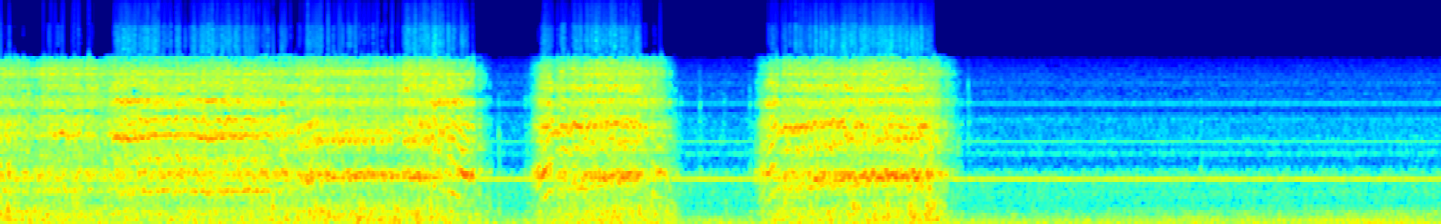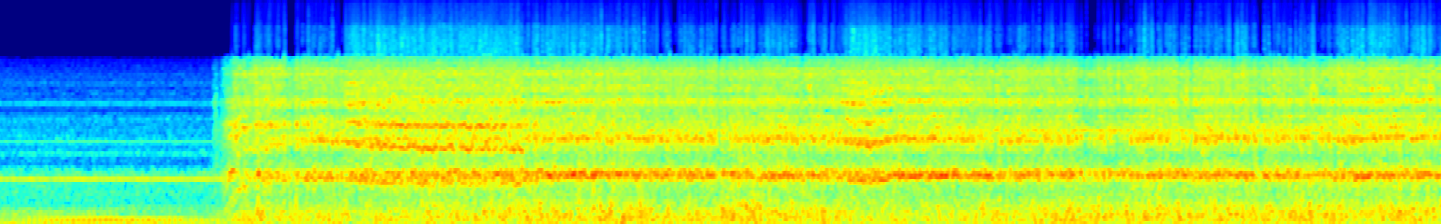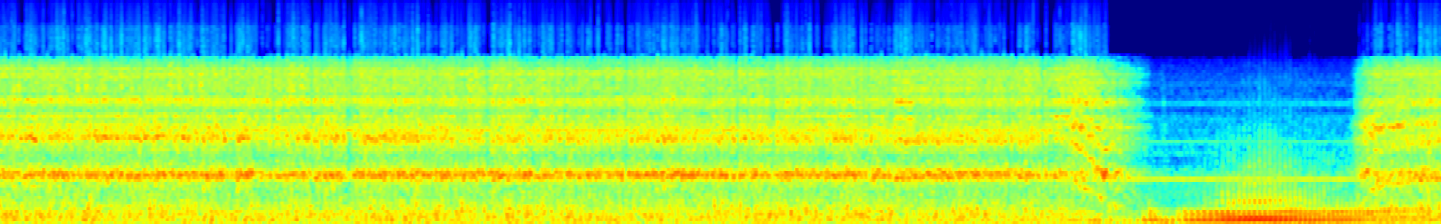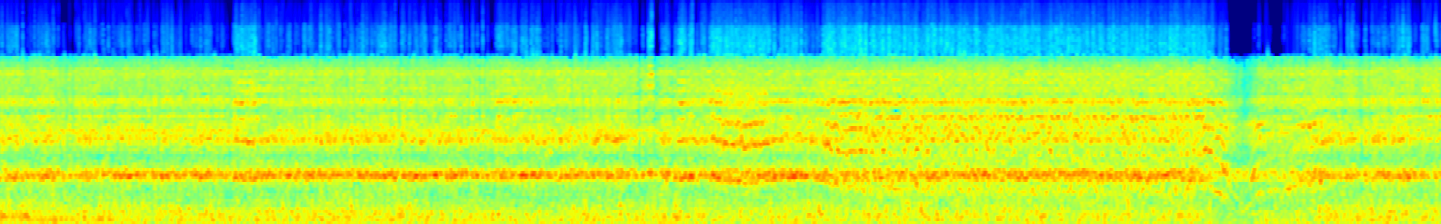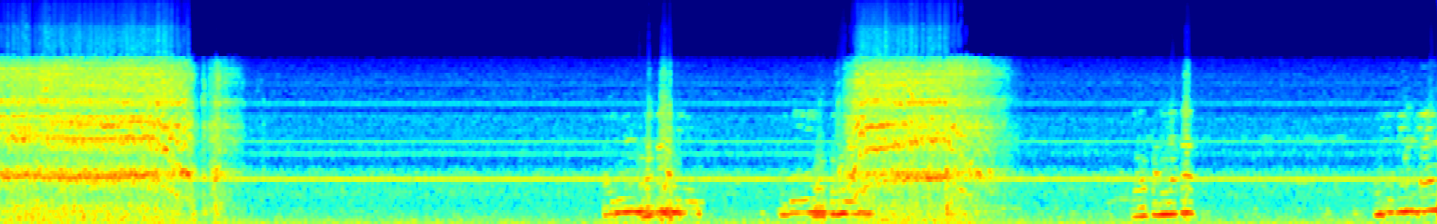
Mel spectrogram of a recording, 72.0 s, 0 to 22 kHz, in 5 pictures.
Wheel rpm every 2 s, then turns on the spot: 160, 180, 120, 90, 150, 0, 0, 0, 100, 210, 230, 230, 230, 230, 230, 230, 240, 230, 230, 210, 10, 130, 230, 230, 230, 220, 200, 170, 190, 170, 0, 0, 0, 90, 0, 0.
4-6 8-10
